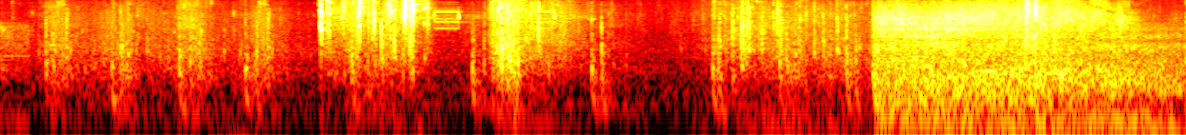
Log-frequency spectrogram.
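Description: Gunshots in a first-person shooter game, a series of sharp distinct bangs spaced irregularly, some quick in succession, followed by a louder sustained burst of noisy fire near the end.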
